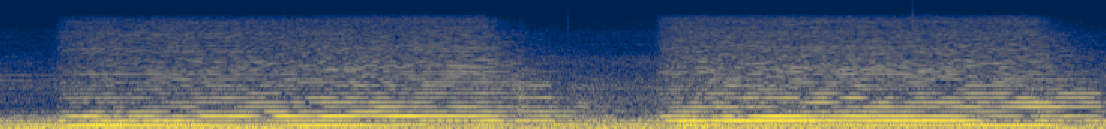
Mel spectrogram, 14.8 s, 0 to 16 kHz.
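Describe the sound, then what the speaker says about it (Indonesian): The deep horn of the 1980s passenger ship KM Lawit blasts twice on departure, long and loud, the second starting after a short gap, with steady engine rumble and wind beneath. "Ini klakson ketiga."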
